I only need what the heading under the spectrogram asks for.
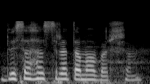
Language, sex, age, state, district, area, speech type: Sanskrit, female, 18-30, Karnataka, Dakshina Kannada, urban, spontaneous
